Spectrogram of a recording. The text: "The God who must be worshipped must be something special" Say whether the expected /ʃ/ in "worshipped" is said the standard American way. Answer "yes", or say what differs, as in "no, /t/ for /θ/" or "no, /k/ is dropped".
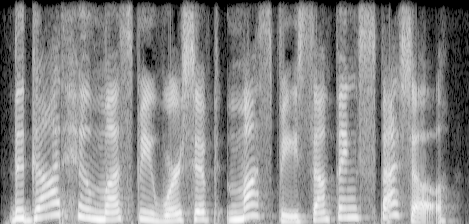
yes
